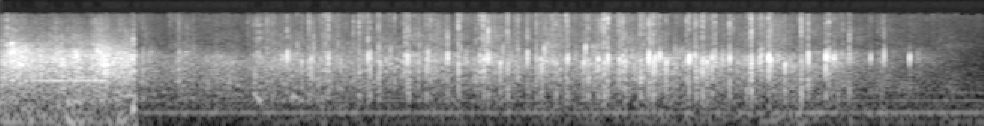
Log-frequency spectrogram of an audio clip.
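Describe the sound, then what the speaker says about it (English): Applause at a city council meeting rises from a large audience, starting with a louder burst of dense clapping, then continuing as a steady, somewhat thinner round of hand claps for about six seconds. "Let's give Mr. Price a round of applause."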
